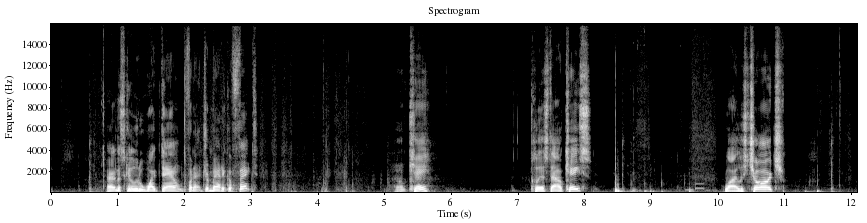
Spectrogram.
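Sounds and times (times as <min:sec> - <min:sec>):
short electronic beep: 0:09.5 - 0:09.9.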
